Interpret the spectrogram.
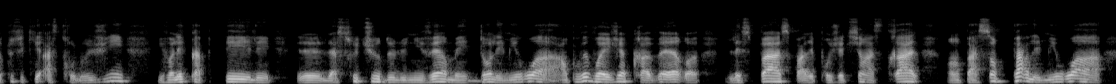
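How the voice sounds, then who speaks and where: A man's voice: lowish voice, dry recording. A man from Congo, lecturing an online audience and addressing listeners directly, with frequent hesitations and tag words. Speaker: teacher of traditional spirituality.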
